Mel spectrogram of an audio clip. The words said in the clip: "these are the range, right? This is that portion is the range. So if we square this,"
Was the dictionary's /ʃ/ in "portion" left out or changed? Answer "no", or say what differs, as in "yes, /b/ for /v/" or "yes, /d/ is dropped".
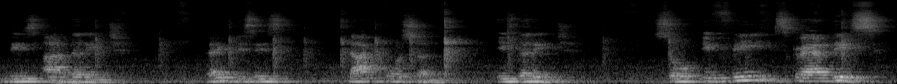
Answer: yes, /s/ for /ʃ/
